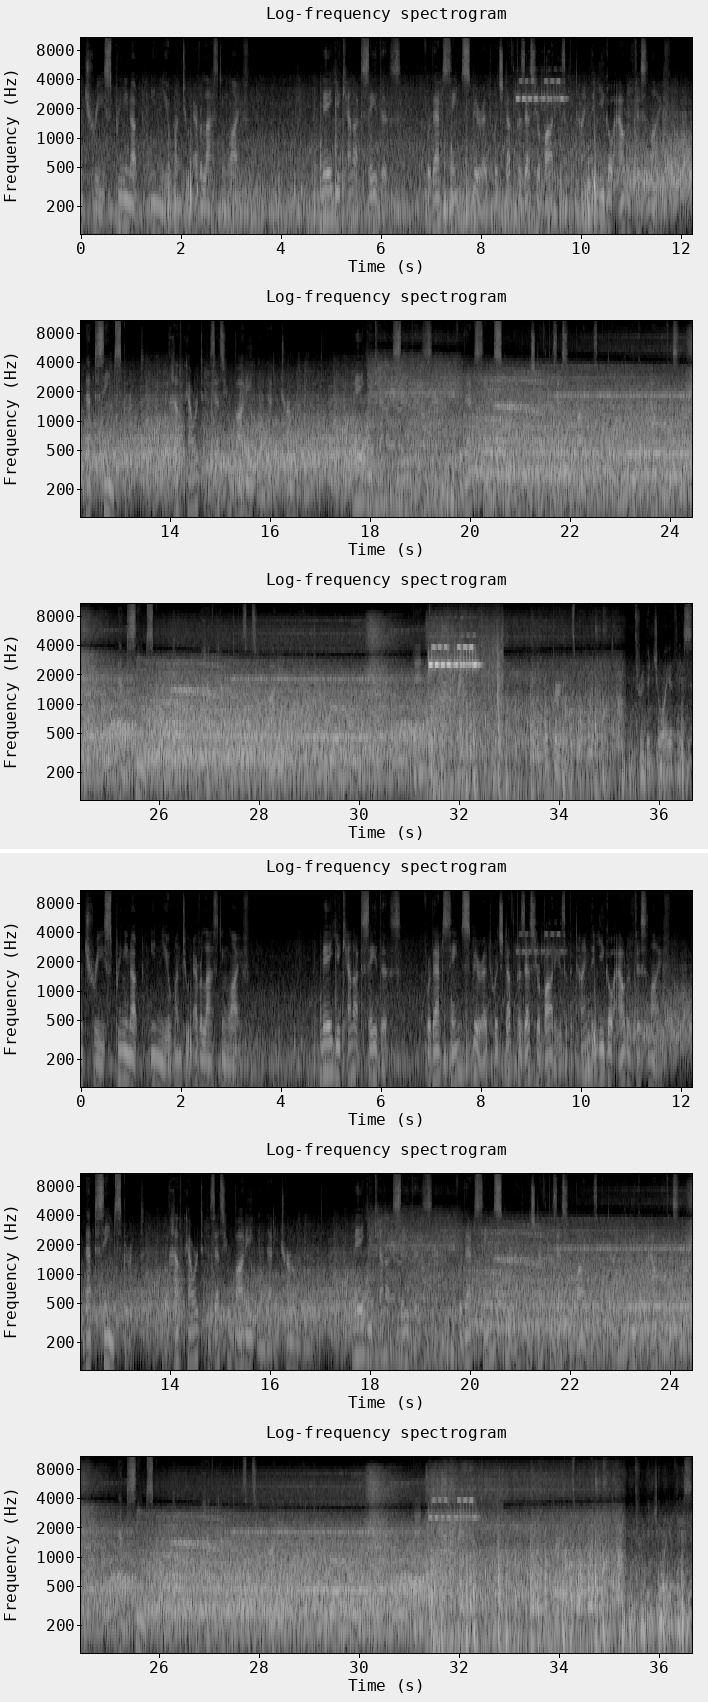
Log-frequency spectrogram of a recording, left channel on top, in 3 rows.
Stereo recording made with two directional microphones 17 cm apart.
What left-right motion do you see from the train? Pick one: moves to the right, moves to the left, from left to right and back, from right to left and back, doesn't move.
moves to the right.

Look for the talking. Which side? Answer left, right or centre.
centre.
